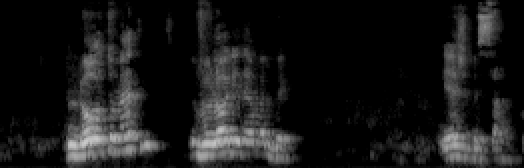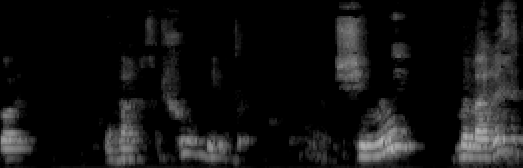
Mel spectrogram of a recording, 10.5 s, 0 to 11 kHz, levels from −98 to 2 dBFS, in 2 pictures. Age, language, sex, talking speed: 50-69, Hebrew, male, 80 wpm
